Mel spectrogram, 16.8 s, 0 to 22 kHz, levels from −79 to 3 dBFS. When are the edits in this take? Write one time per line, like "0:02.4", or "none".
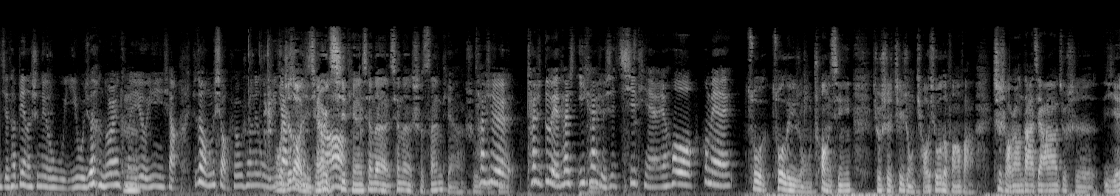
0:11.2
